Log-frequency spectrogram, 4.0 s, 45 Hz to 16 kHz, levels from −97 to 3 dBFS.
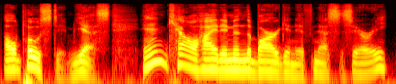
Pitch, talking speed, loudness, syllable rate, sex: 115 Hz, 165 wpm, -19 LUFS, 5.2 syllables/s, male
